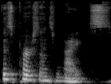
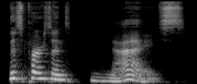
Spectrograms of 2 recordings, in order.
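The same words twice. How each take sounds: First: It is said sincerely, without air-quote irony. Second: It is said sarcastically, as if in air quotes.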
